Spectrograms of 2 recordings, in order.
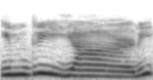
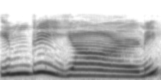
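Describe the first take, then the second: No difference in how they are said.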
